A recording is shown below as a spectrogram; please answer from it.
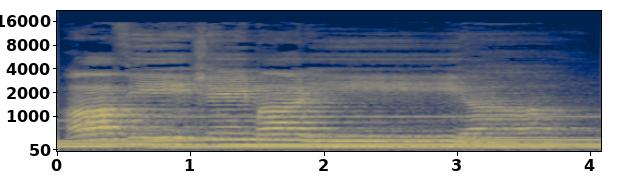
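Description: A liturgical antiphon chanted in Portuguese by a voice that enters at the start, in short phrases, over steady sustained accompaniment chords.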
